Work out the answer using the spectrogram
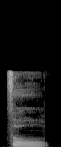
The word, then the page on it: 走: zǒu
